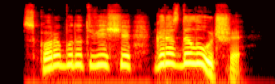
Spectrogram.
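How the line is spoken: Relieved whisper. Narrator (Russian): прошептал Вонс, испытывая временное облегчение от смены темы

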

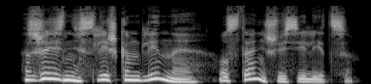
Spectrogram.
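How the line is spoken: Sighing. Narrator (Russian): вздохнула Карин

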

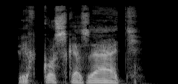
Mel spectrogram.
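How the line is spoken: Grumbled, head down. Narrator (Russian): буркнул он, не поднимая головы от тазика

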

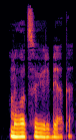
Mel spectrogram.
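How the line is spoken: Tender. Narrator (Russian): нежно сказал я

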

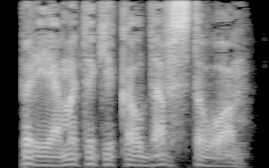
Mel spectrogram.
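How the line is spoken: Snorted, prince. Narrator (Russian): фыркнул князь

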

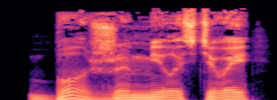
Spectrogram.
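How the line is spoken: Exclaiming. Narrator (Russian): воскликнул Дирик

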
